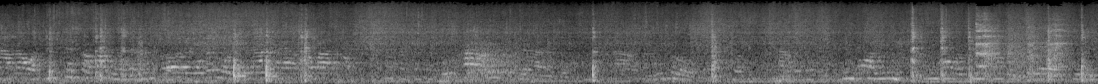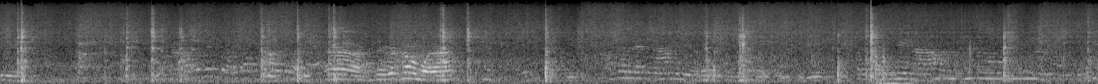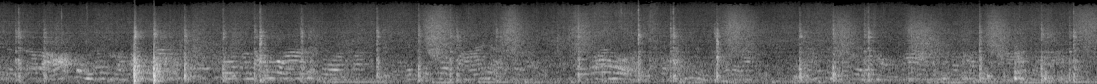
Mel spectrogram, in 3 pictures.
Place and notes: Cooking Khao Pat
WLD, Bangkok, Thailand, cooking, market, food
Khlong Toei, Bangkok, Thailand, July 2010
